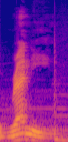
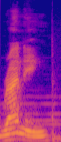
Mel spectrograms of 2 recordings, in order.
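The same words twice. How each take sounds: First: It ends with a fronted 'een' sound. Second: It ends with a back-of-tongue 'ng' sound. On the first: "make an E E N kind of sound" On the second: "with an mm on the back of the tongue going up"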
